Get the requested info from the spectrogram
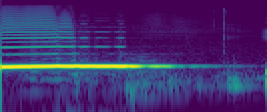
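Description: A loud, steady howl of public-address microphone feedback, one held tone that starts suddenly, holds for about a second, then fades away.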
